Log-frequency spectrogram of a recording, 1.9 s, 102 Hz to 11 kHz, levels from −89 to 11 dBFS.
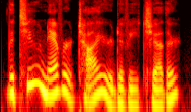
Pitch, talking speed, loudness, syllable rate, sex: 195 Hz, 220 wpm, -16 LUFS, 6.0 syllables/s, female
